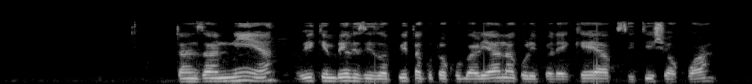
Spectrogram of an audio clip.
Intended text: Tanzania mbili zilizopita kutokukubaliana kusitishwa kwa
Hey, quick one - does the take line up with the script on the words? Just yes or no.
no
